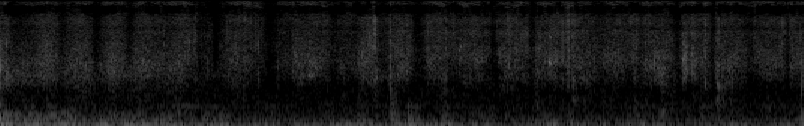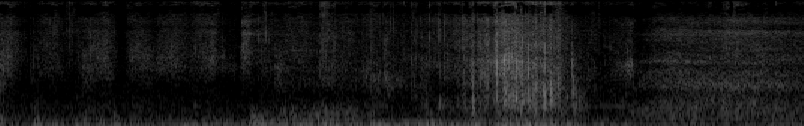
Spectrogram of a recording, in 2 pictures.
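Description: Ink being rubbed by hand onto embossed paper for a background makes steady, soft, close scuffing and rubbing strokes, faint and continuous, with a slightly louder brush of friction near the end.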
